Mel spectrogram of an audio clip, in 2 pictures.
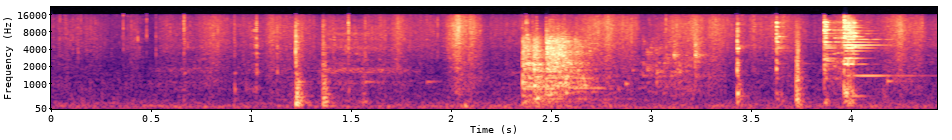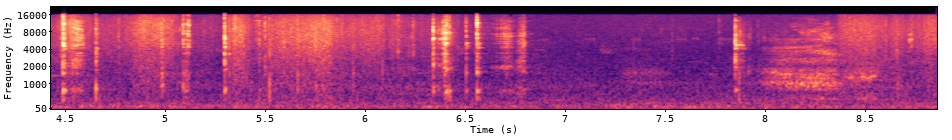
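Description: Cutlery and dishes clinking at a table as someone eats, with scattered light knocks and one short ringing clink about four seconds in.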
